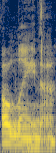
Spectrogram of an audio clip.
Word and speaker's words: Alaina: And if there's no I, it's Alana. But because there's an I, it's Alaina.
